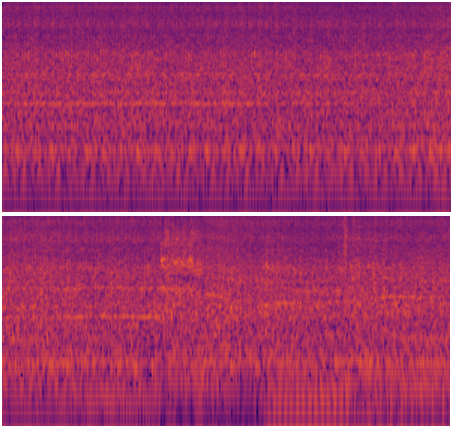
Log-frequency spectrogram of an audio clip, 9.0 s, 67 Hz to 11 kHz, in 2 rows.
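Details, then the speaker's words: 1987 Kenworth T600 3406B diesel idling at its first start after over 20 years in a field: even, steady, smooth low chug with no misses or knocks; it runs and sounds good with excellent oil pressure right away. "i mean it runs and it runs good i mean it sounds good made excellent oil pressure right away"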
